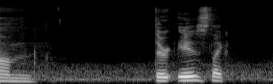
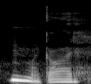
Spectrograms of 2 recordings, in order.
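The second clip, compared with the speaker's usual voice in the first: loud lower shocked oh my god; real fright, much louder; shocked gasp-like cry; 4 semitones lower, 12 dB louder than usual. Real, not acted. Thing finally said something.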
